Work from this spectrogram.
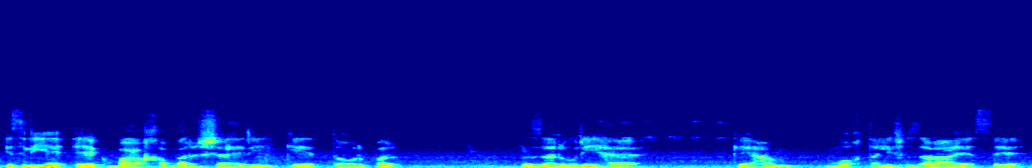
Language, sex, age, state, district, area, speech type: Urdu, male, 18-30, Delhi, North East Delhi, rural, spontaneous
